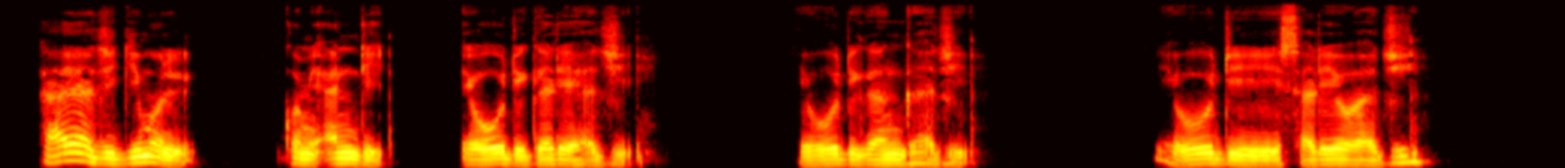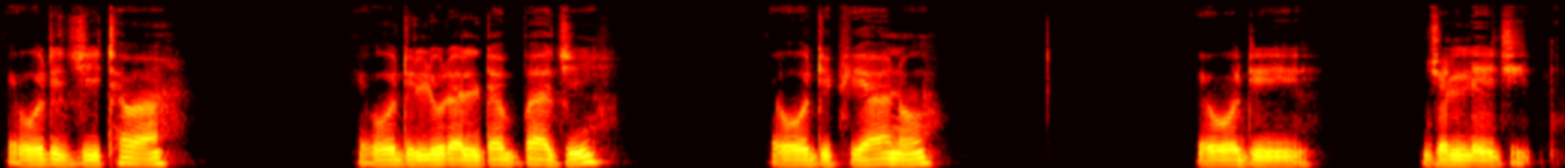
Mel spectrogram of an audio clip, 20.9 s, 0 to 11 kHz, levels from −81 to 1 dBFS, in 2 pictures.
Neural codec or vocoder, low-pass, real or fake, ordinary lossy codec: none; 9.9 kHz; real; MP3, 48 kbps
